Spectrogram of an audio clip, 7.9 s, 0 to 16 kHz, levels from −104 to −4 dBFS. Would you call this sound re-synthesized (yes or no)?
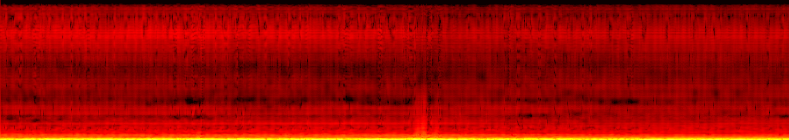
yes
